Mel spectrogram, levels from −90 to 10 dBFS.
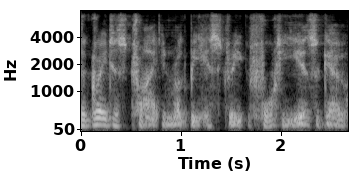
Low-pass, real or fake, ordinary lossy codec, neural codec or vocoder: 7.2 kHz; fake; Opus, 64 kbps; vocoder, 22.05 kHz, 80 mel bands, HiFi-GAN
